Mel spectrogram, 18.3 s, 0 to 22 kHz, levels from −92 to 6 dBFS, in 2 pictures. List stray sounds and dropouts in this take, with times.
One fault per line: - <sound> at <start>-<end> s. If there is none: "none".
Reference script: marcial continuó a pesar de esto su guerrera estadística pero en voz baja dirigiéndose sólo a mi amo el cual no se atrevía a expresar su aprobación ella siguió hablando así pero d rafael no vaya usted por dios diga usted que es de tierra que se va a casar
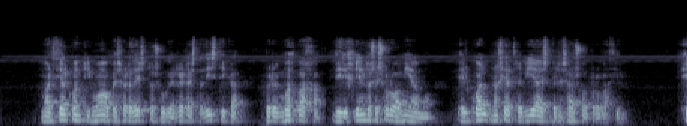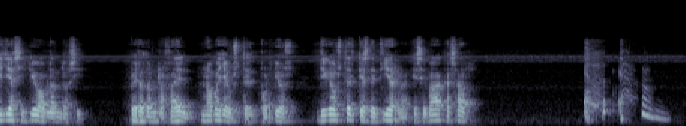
- cough at 16.9-18.1 s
